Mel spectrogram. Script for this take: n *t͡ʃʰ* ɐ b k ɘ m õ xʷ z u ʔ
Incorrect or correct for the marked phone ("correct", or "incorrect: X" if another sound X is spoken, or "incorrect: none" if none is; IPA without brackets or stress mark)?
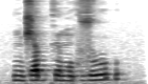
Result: incorrect: d͡ʒ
